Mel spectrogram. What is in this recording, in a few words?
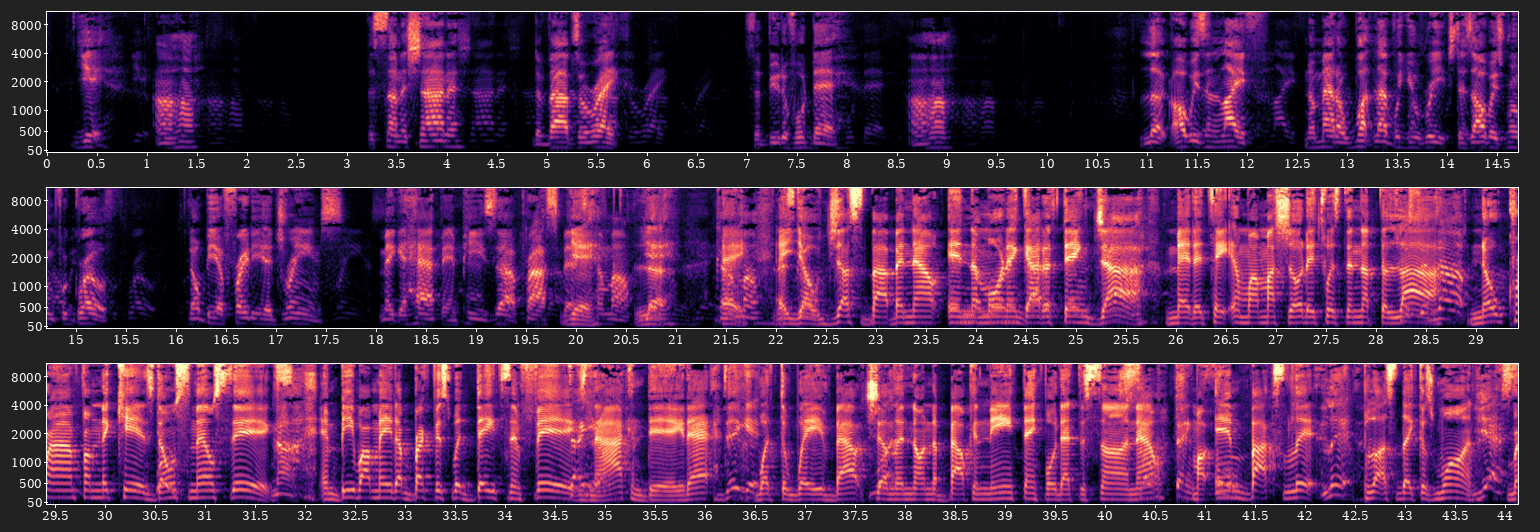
Acapellas, 80BPM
